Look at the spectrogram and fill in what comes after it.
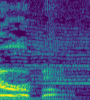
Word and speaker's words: Haribo: Haribo.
